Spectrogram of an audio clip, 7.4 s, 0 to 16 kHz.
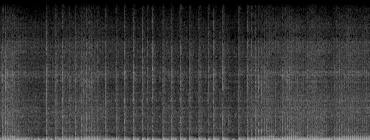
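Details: Honda ATC70 with a Piranha 140cc single, just after first start: a fast, steady putter that dips slightly midway before settling; sounds healthy, though the idle may need a little adjustment.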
